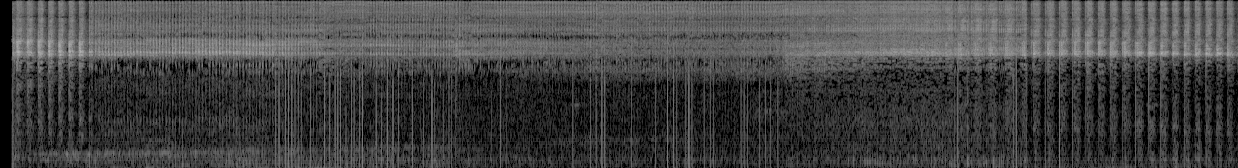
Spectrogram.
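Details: In summer, a cicada gives a high, hissing drone that pulses rapidly at the start and end.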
